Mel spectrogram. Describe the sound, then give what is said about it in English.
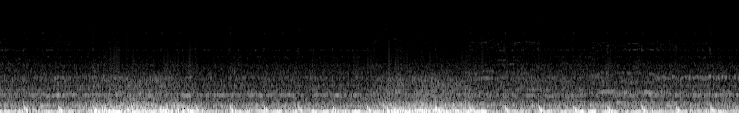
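Steady low rumble of a car on the road, heard from inside, with constant engine drone and small irregular bumps throughout; no one speaks. “So yeah, I'm just driving around.”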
